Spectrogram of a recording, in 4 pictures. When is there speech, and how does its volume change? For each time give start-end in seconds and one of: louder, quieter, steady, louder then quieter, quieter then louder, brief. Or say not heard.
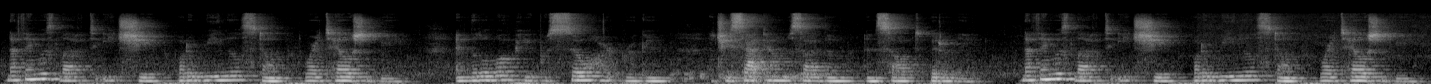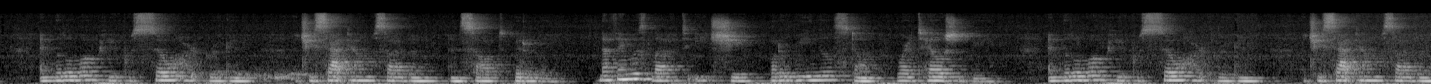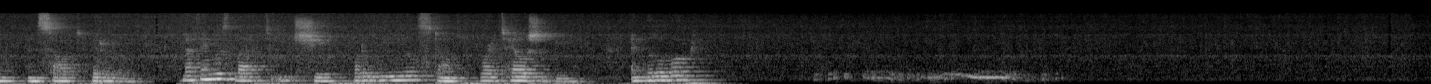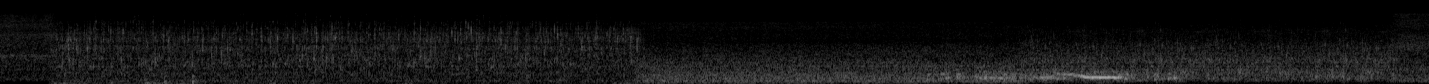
0.0-35.6 steady.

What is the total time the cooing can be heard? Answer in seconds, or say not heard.
8 s.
